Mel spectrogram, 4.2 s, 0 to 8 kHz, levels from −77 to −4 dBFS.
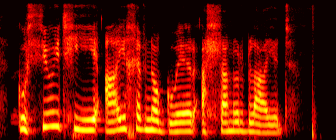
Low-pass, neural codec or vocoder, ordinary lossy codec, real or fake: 7.2 kHz; none; Opus, 64 kbps; real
